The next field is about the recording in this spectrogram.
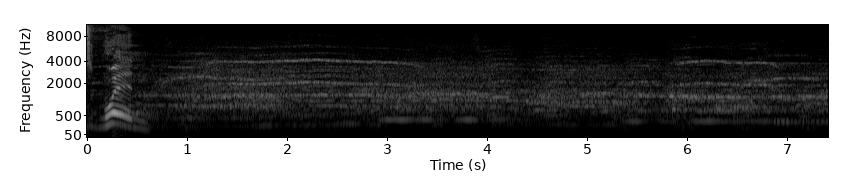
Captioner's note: audience cheering; audience applauding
